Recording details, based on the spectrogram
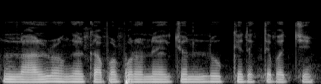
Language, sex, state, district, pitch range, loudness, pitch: Bengali, male, Assam, Hailakandi, 115-125 Hz, -18 LUFS, 120 Hz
